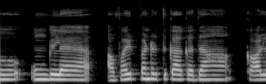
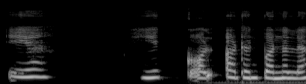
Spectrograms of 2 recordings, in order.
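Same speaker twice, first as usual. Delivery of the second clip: soft, higher anxious self-talk; worried musing; 4 semitones higher, 6 dB quieter than usual. Acted. Girl alone wondering why he won't pick up, worried musing. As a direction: wonder to yourself, small and hushed.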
